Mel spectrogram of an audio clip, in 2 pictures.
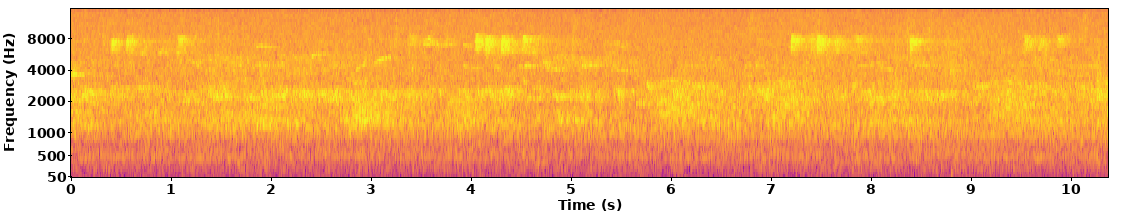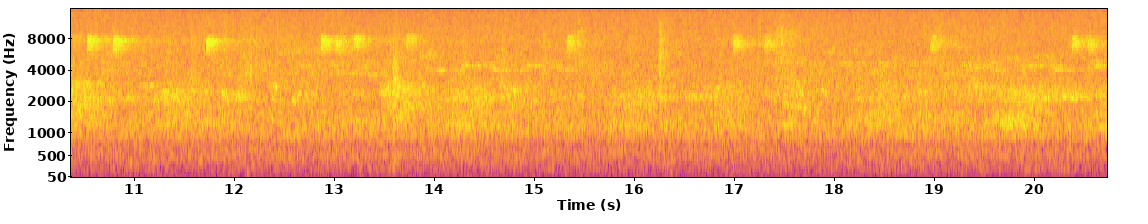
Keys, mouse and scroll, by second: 0.2 click, 0.7 click, 1.0 scroll down 2, 1.2-2.4 middle drag, 2.4 shift+d, 4.3 KP_3, 4.9-7.0 scroll up 4, 7.2 g, 9.8 scroll down 1, 10.0-12.0 middle drag, 17.4 click, 18.4 f.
